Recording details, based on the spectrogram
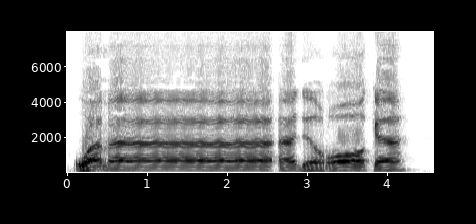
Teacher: Kemudian pada lafal dal sukun ini ada bacaan qalqalah, artinya memantul. Ya, iqtirab, bergetar. · Maka ma-nya kita panjangkan dahulu baru kita baca a-nya. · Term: mad jaiz munfasil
